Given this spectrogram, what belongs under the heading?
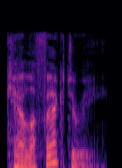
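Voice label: "calefactory", English, British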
